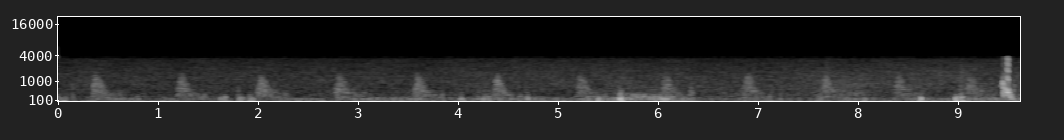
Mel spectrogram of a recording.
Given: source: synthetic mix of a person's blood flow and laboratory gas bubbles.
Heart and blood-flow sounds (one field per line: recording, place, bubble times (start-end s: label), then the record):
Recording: Doppler ultrasound of blood flow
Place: subclavian vein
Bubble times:
9.43-9.58 s: bubbles
From the record:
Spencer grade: 1 (occasional bubble signal discernible with the cardiac motion signal, with majority of cardiac periods free of bubbles)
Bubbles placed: anywhere in the cardiac cycle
